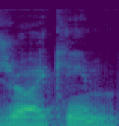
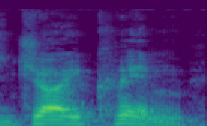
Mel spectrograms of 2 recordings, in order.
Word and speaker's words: Joaquim: the i tell them it's joy kim and they go oh it's joy crim or it's joe kim the thing is that's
